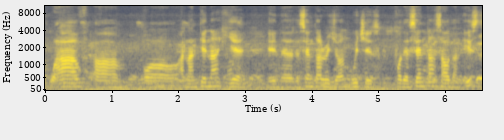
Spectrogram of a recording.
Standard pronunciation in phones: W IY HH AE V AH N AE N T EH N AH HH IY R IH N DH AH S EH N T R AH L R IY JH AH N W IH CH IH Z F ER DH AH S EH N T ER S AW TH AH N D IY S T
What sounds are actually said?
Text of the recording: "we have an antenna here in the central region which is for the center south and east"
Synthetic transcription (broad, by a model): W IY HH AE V AH N AE N T EH N AH HH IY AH IH N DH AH S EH N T AH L R IY JH AH N W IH CH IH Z F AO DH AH S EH N T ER S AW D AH N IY S T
